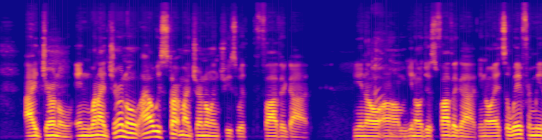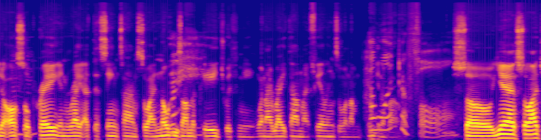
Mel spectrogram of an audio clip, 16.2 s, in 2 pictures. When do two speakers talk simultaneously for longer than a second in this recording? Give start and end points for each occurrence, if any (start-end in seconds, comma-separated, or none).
none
